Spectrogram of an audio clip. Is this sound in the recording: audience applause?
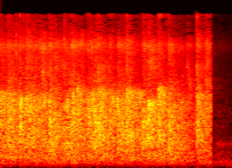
yes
